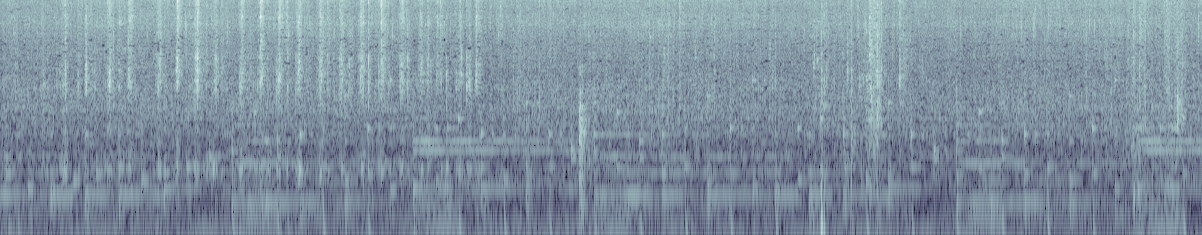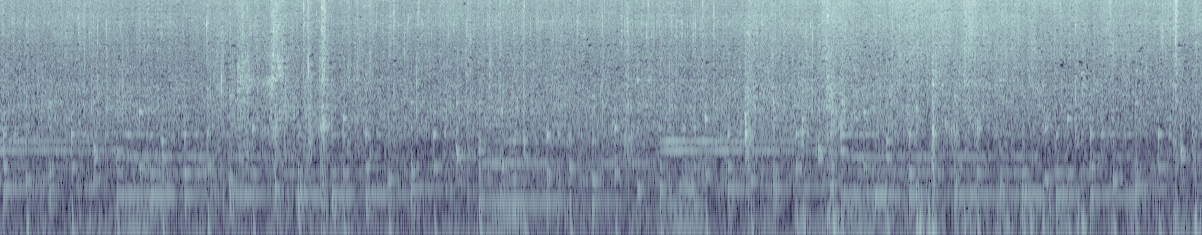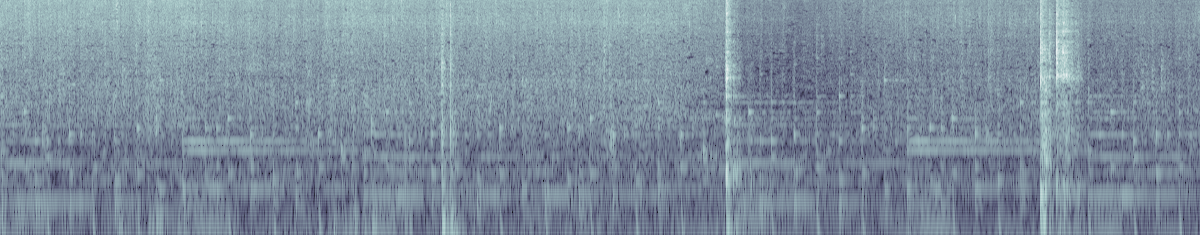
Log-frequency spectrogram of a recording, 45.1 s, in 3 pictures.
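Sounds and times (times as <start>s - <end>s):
food sizzling in oil: 0.0s - 45.0s.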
